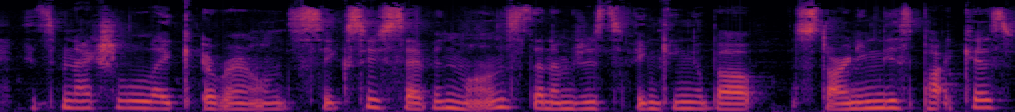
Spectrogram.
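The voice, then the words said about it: French accent speaking English. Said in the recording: “I'm a young French woman. As you can hear on my accent, I'm not a native English speaker.”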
